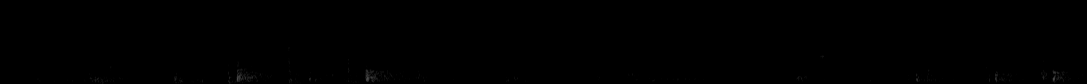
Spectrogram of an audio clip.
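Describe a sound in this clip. Footsteps shuffle across a floor in a large, echoing hall.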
